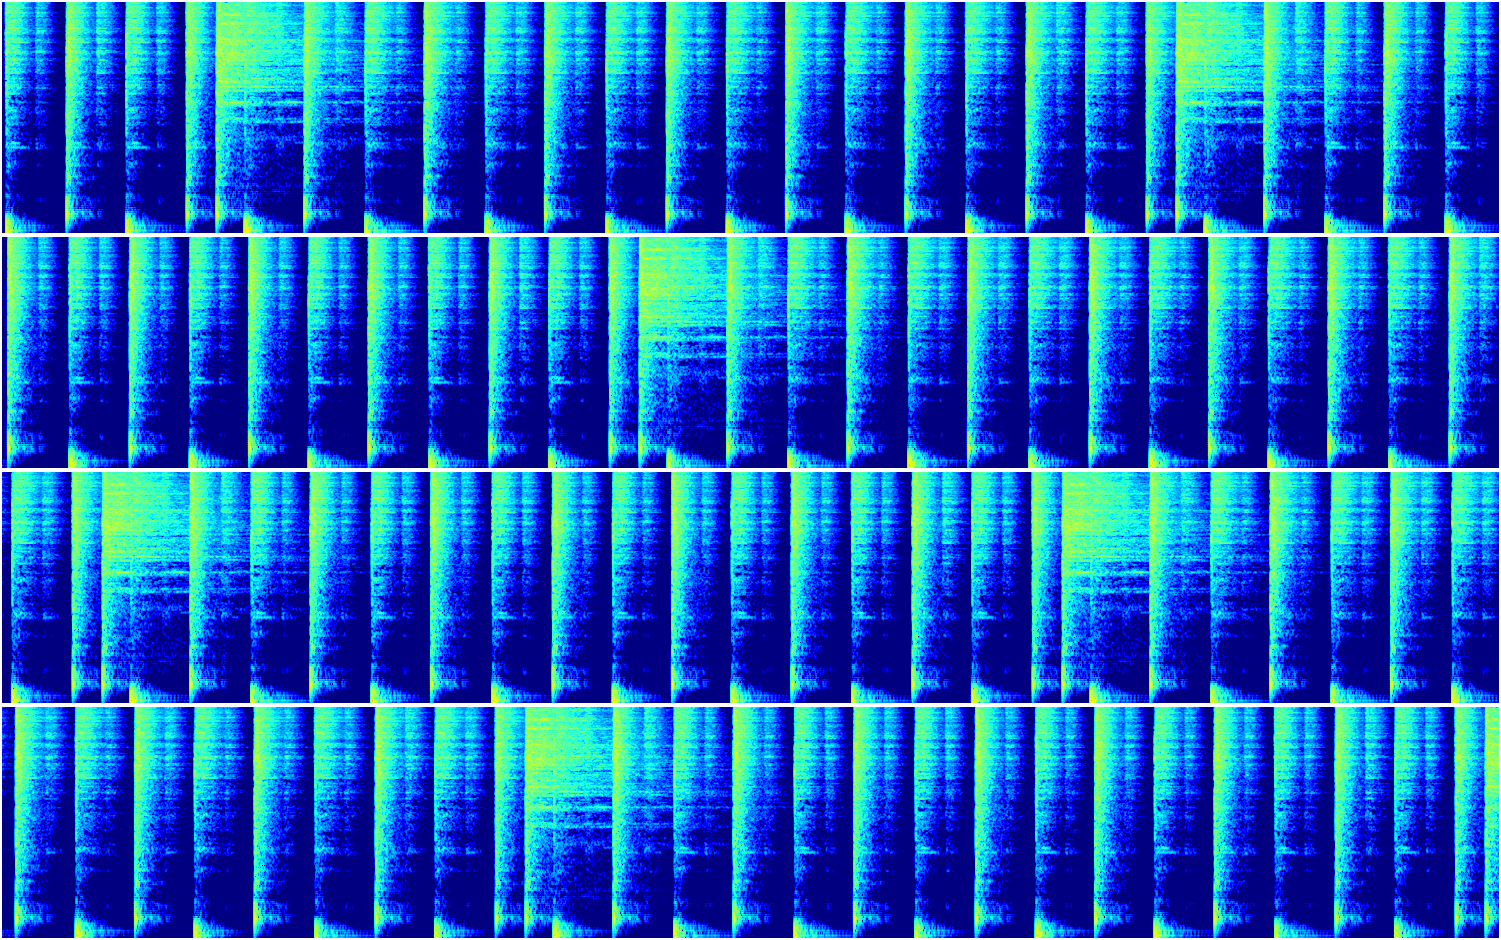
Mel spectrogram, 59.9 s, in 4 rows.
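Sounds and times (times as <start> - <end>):
drums: 0.0 - 59.8.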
